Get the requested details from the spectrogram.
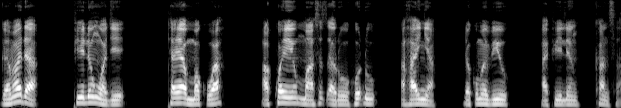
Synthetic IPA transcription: ɡɐ˨me˦da˨ | ɸiː˦lɪ˦ŋwɐ˨d͡ʒe˦ | ta˦jɐ˦mːa˦kʷʊ˨wa˦ | ʔa˨kʷa˦jmaː˨suː˦sʼɐ˨ɽoː˦hʊ˦ɗu˦ | ʔa˨ɦa˦ɲjaː˨ | da˨kʷʊ˦ma˦bɪ˦ju˦ | ʔa˨ɸiː˦lɪ˦ŋkɐ˦˨nsa̰˨ʔ

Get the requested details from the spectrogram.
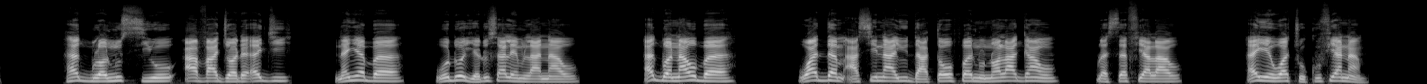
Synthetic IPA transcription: ɦɛ˦ɡ͡blɔ˨nũ˦si˨wo˦a˦va˦d͡ʒɔ˨ɖɛ˨ʔɛ˦d͡ʑi˦ | nɛ̃˦ɲɛ̃˦bɛ˦ | wo˦ɖo˦je˨ɾu˦sa˦le˨mla˦nã˨wo˦ | ɛ̰˦ɡ͡blɔ˨nã˦wo˦bɛ˦ | wo˦a˦d̪ɛ˦mʔa̰˨si˦nã˦ju˦d̪a˨t̪ɔ˦wo˦ɸɛ˦nũ˨nɔ̃˨˦la˦ɡã˦wo˦ | k͡plɛ˦sɛ˦fi˦a˨la˦wo˦ | e˦jɛ˦wo˦a˦t͡ʃo˨ku˦fi˦a˦nã̰˨m

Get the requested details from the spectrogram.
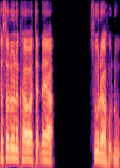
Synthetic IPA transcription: tɐ˦sɐ˦loː˦ni˦kaː˦waː˦ta˦ɗɐ˦ja˦ | suː˦ɽaː˨ɦʊ˦ɗu˦ʔ

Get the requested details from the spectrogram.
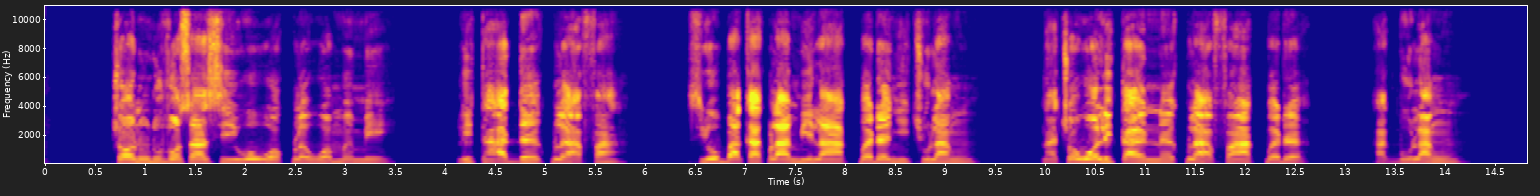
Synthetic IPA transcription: t͡ʃɔ˦nũ˦ɖu˦vɔ˦sã˦si˨wo˦wɔ˨k͡plɛ˦wɔ˦mɛ̃˨mẽ˨ | li˦t̪a˨a˨d̪ɛ̃˦k͡plɛ˦a˨fã˦ | si˨wo˦ba˦ka˦k͡plɛ˦a˨mĩ˨la˦a˨k͡pɛ˦ɖɛ˦ɲĩ˨t͡ʃu˦la˦ŋũ˦ | nã˨t͡ʃɔ˦wɔ˦li˦t̪a˨ɛ˨nɛ̃˨k͡plɛ˦a˨fã˦a˨k͡pɛ˦ɖɛ˦ | a̰˨ɡ͡bo˨la˦ŋũ˦

